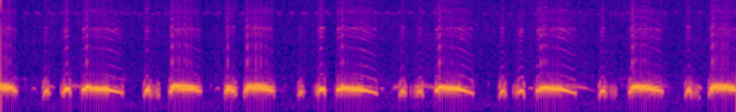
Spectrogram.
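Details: Spotted dove giving a full 'thúc gù' style song that echoes through forest: loud, low mellow coos, each phrase two or three short clipped notes and then a longer falling coo, repeated steadily with brief gaps.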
